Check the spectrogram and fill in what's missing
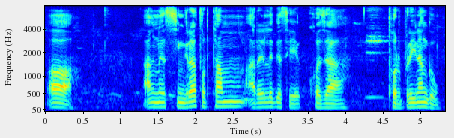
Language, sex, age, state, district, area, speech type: Bodo, male, 18-30, Assam, Baksa, rural, spontaneous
